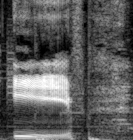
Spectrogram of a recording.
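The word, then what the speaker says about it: Yves: we're almost done okay the Y is pronounced like an e and the S is silent and so it's Eve it's the French spelling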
